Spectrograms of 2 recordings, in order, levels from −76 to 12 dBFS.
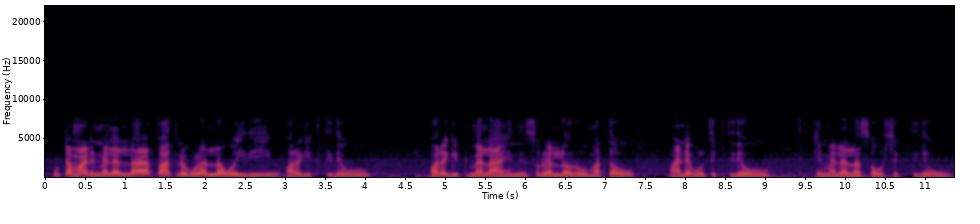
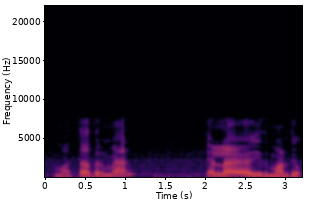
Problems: none marked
